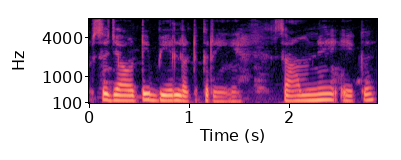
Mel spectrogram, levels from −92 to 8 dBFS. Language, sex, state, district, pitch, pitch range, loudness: Hindi, female, Haryana, Rohtak, 185 Hz, 170-200 Hz, -14 LUFS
